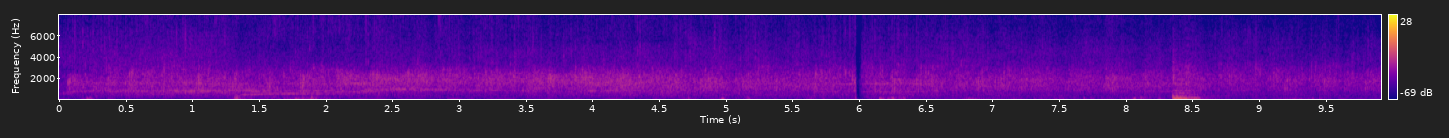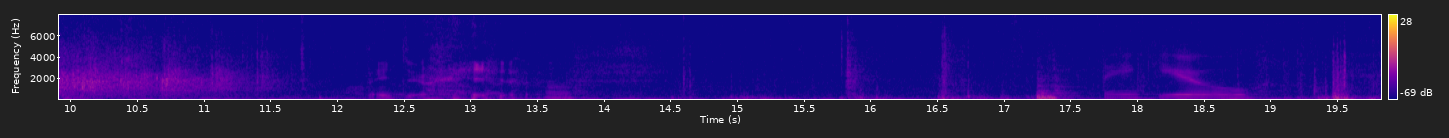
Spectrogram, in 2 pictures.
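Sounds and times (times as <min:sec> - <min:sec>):
audience applause: 0:00.0 - 0:11.6.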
